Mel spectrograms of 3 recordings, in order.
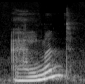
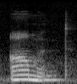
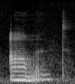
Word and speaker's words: almond: Is it almond? Wrong. It is almond. L sound is silent over there. Correct pronunciation is almond. Please repeat with me. Almond.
